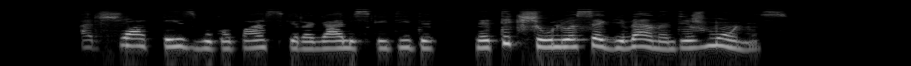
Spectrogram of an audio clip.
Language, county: Lithuanian, Klaipėda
